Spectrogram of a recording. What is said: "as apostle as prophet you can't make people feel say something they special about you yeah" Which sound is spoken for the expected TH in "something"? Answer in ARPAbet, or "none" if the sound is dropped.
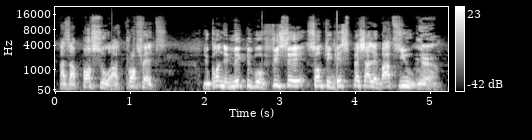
T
